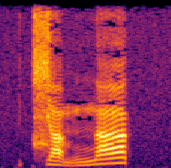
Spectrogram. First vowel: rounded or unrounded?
unrounded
